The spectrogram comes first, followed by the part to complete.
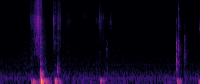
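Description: Handling noise of a pencil and eraser being put down and picked up on a drawing board: a thump just under a second in, then two faint clicks.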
